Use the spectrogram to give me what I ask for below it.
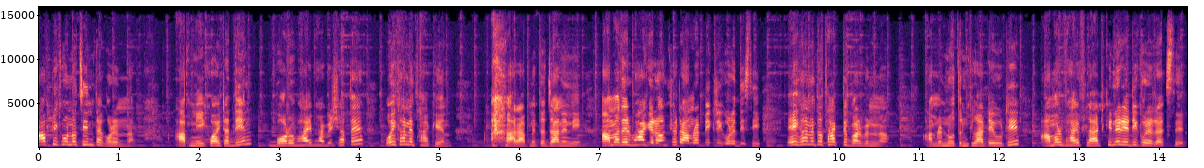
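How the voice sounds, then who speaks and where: Very high-pitched, insistent young wife. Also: female voice, animated, fast talker, a bit bright, faint music behind. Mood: soothing. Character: reassuring, defensive young married daughter-in-law. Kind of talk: Bengali family TV drama acting.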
